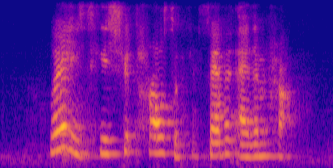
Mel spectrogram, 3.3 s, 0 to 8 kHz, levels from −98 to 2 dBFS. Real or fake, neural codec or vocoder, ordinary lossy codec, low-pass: fake; codec, 44.1 kHz, 2.6 kbps, SNAC; Opus, 16 kbps; 7.2 kHz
